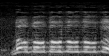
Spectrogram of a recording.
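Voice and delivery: high, rapid-fire cry of alarm; frantic warning. Retold or imitated. Dragging a friend away from the pit, frantic high cry. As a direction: shout the repeated warning in a high panic. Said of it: "הוא גרר אותו, אומר לו".

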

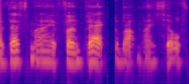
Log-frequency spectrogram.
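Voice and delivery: ordinary delivery

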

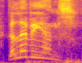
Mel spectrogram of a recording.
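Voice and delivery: high-pitched hammed-up warning cry; mock alarm. Doc spots the Libyans coming, mock alarm. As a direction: cry out as if attackers appeared. Acts out Doc spotting the attackers.

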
